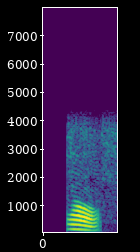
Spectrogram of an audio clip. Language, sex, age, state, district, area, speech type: Manipuri, female, 60+, Manipur, Imphal East, rural, conversation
